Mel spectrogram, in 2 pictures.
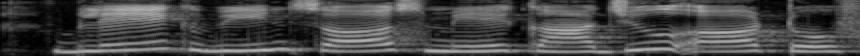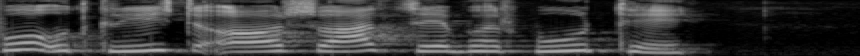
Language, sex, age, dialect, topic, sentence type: Hindi, female, 18-24, Marwari Dhudhari, agriculture, statement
